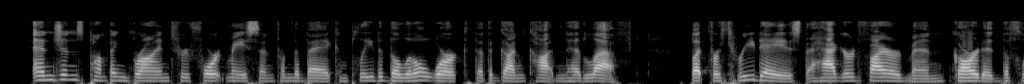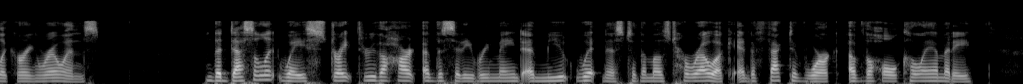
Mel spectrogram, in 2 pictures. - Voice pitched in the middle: Yes, medium, 155 Hz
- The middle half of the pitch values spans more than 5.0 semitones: No, narrow, 2.5 semitones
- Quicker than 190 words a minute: No, average, 160 wpm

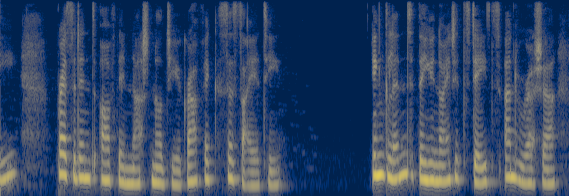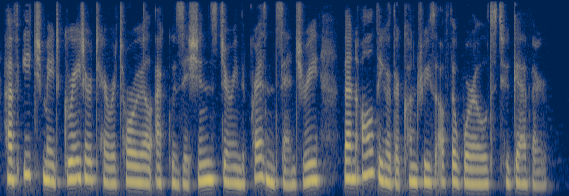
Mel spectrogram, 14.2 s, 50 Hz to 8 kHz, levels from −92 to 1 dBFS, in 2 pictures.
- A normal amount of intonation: Yes, average, 4.2 semitones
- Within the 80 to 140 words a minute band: Yes, slow, 135 wpm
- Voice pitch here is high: Yes, high, 200 Hz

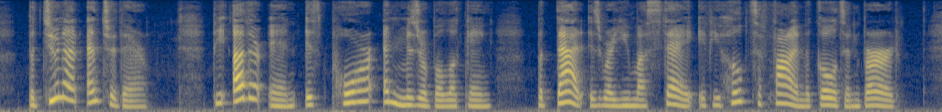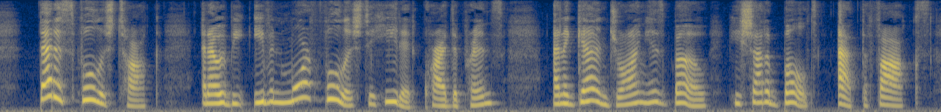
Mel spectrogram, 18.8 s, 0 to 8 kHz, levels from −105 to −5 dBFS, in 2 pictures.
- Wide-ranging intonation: Yes, wide, 7.1 semitones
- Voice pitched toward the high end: Yes, high, 220 Hz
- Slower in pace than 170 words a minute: No, average, 180 wpm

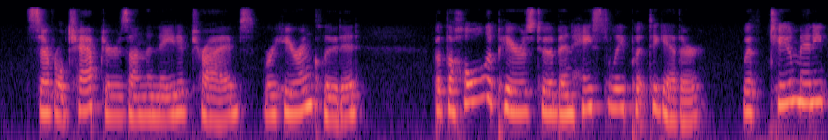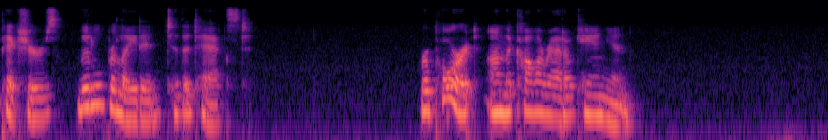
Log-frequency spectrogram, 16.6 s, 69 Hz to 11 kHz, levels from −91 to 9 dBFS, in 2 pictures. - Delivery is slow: Yes, slow, 120 wpm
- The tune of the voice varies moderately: Yes, average, 4.6 semitones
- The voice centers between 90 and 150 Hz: No, medium, 185 Hz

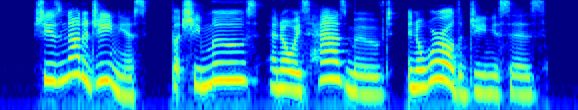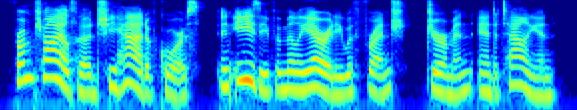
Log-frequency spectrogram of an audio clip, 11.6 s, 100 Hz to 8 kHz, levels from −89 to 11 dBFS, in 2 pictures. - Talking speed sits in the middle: Yes, average, 165 wpm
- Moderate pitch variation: No, wide, 7.7 semitones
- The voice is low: No, high, 230 Hz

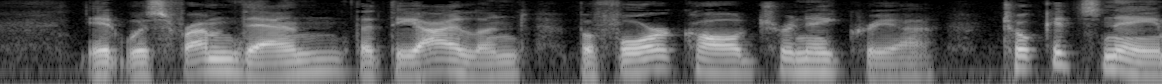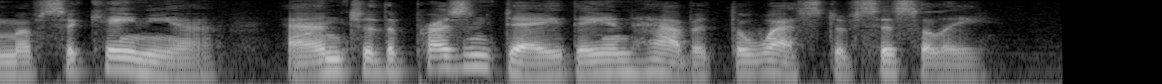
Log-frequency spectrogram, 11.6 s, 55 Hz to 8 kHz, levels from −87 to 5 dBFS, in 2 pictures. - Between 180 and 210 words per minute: No, slow, 135 wpm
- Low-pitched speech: Yes, low, 115 Hz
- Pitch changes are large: No, average, 3.7 semitones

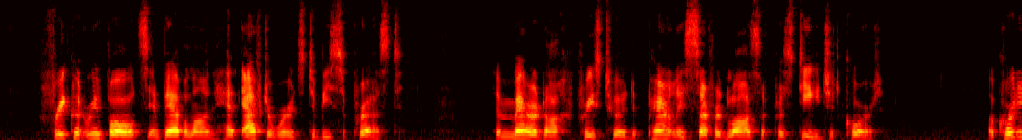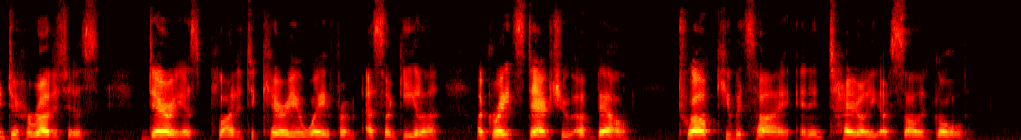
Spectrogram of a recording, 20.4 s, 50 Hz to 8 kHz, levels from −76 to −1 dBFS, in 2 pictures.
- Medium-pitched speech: Yes, medium, 165 Hz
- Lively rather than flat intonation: Yes, wide, 6.0 semitones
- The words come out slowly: Yes, slow, 125 wpm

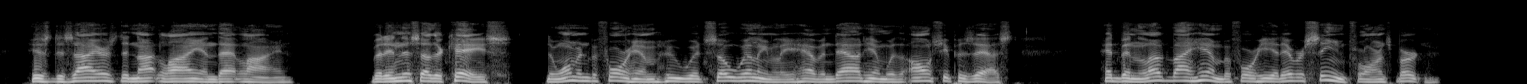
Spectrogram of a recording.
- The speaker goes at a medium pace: Yes, average, 160 wpm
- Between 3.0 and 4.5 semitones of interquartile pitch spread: Yes, average, 4.2 semitones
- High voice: No, low, 135 Hz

